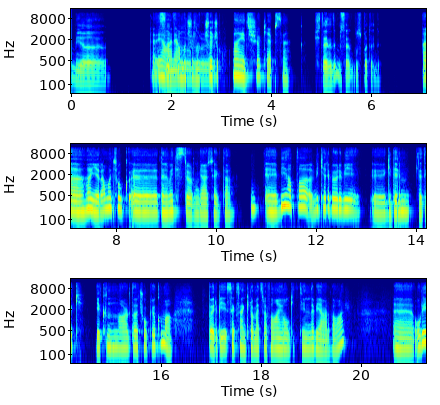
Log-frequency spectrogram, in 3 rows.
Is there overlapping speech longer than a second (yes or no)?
yes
